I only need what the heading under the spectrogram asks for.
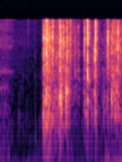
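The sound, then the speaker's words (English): Crinkling wrapping paper as a Christmas gift is unwrapped: after a quiet start, a burst of dense rustling and crackling runs steadily to the end, with a few sharper crunches in the middle. “I have gotten you the Christmas gift. Yes. If you want to go ahead and unwrap it.”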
